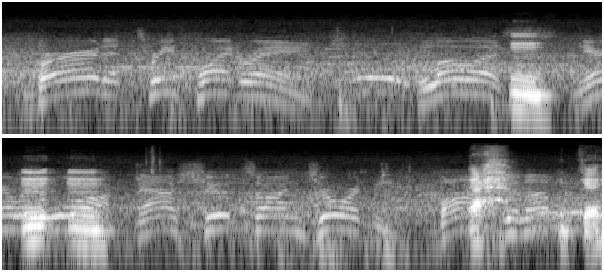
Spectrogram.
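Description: A television play-by-play commentator talks over an old NBA game broadcast while a basketball bounces on the hardwood court, with a sharper knock about five seconds in.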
